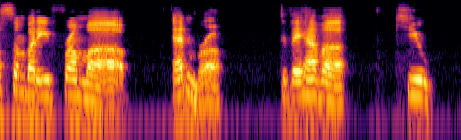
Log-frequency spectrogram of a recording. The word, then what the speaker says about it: Edinburgh: Edinburgh. Eden, Edinburgh. It's not pronounced burger like the food, is it?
